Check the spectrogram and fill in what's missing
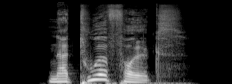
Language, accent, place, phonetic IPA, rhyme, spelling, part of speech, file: German, Germany, Berlin, [naˈtuːɐ̯ˌfɔlks], -uːɐ̯fɔlks, Naturvolks, noun, De-Naturvolks.ogg
- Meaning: genitive singular of Naturvolk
